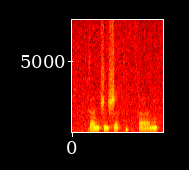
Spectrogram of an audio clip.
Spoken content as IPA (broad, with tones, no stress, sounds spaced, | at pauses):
k a˨˩˦ ŋ ʂ ɨ˨˩˨ ʂ a˨˩ t̚ ʔ i˦˥ k̚ h a˨˩˦ ŋ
